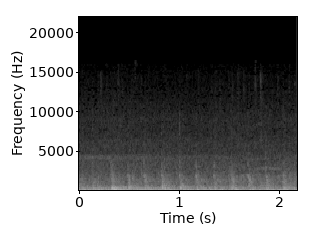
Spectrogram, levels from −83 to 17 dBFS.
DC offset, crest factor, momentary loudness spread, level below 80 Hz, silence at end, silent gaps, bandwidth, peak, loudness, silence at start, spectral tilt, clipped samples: under 0.1%; 16 dB; 4 LU; -30 dBFS; 0 s; none; 14 kHz; -8 dBFS; -25 LUFS; 0 s; -7.5 dB/octave; under 0.1%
